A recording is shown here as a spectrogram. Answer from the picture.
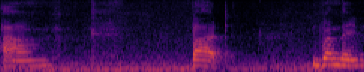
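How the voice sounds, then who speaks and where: A woman with an American accent speaks amid audible room echo. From Connecticut. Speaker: deaf panelist and teacher. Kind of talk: panel talk, personal account.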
